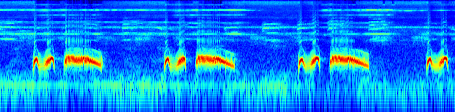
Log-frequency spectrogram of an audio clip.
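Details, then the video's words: Spotted dove call used to provoke wild doves when luring them: a rhythmic coo pattern of two quick clipped notes followed by a longer rolling, falling coo, repeated about every two seconds, with a faint low hum in the first half. "Suara Terkukur Menekan Rapat Lawan Pemancing EMOSI Terkukur liar"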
